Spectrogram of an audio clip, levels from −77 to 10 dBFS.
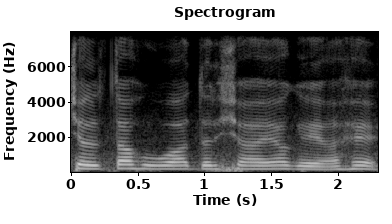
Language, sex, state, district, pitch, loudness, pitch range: Hindi, female, Bihar, Gaya, 195 Hz, -15 LUFS, 190-200 Hz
